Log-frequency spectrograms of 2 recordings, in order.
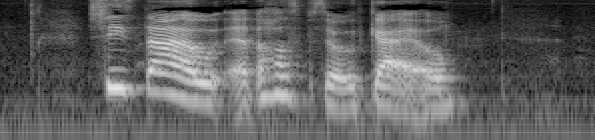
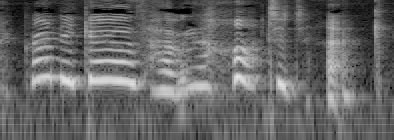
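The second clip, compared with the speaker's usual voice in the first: put-on child Sam; 12 semitones higher than usual. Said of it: "he's like".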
